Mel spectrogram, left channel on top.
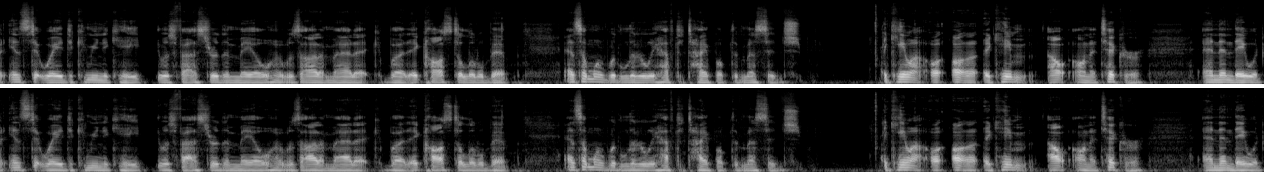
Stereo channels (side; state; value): both; normal; correlation 0.33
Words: instant way to communicate. It was faster than mail. It was automatic, but it cost a little bit, and someone would literally have to type up the message. It came out on a ticker, and then they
